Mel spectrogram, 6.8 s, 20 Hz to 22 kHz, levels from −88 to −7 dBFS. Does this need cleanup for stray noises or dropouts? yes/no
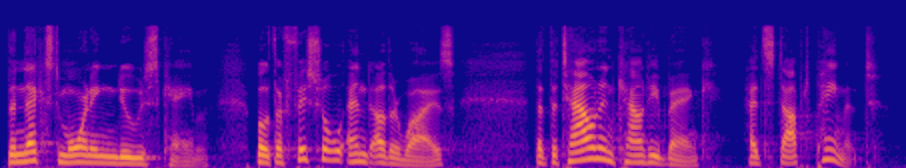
no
